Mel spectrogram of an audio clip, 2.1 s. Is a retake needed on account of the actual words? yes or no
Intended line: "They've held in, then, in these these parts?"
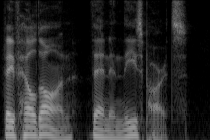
yes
